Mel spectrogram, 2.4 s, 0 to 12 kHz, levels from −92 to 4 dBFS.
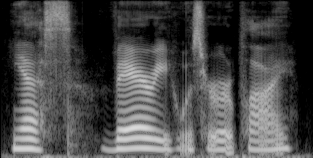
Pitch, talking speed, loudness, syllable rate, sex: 200 Hz, 130 wpm, -18 LUFS, 3.6 syllables/s, female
